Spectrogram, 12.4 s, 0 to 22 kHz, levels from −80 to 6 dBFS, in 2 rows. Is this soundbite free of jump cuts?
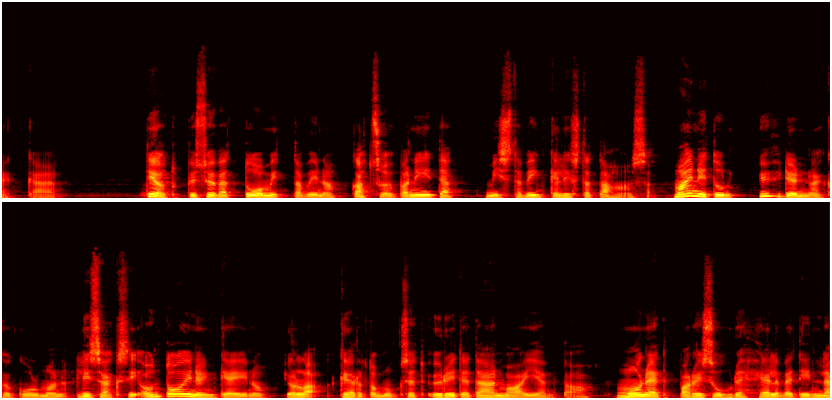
no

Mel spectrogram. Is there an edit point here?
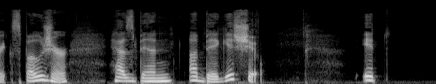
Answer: no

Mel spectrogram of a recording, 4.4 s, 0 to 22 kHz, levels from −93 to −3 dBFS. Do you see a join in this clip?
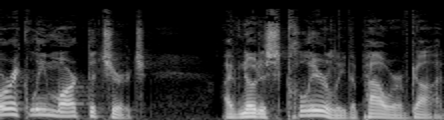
no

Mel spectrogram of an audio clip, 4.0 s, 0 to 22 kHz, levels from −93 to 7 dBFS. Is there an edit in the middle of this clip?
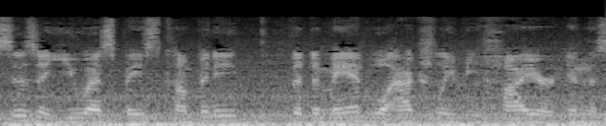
yes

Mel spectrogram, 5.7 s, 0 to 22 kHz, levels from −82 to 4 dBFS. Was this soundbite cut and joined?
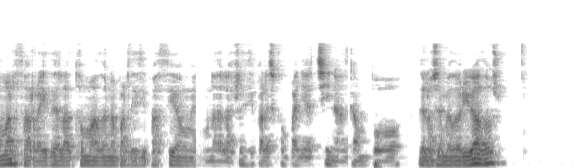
yes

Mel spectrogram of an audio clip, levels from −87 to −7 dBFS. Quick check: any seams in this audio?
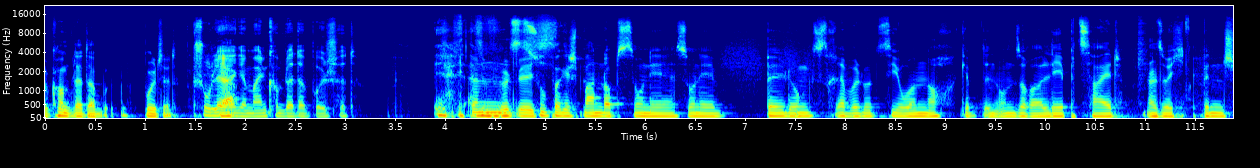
yes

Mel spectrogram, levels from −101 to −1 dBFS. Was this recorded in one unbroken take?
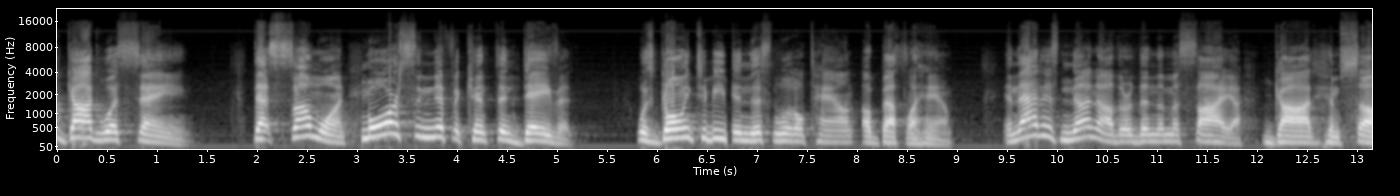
no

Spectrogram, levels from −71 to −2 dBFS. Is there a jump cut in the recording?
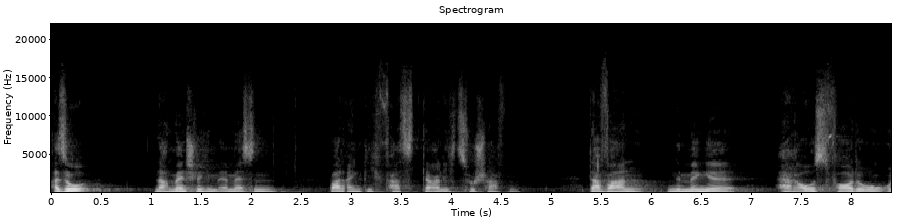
yes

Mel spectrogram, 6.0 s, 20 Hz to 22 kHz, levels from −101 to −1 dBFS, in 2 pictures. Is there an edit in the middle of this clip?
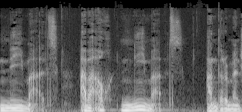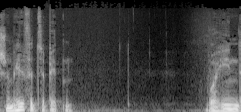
no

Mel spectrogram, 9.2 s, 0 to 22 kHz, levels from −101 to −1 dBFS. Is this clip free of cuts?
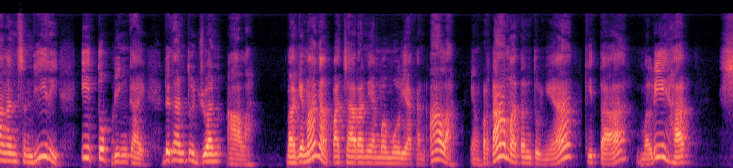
no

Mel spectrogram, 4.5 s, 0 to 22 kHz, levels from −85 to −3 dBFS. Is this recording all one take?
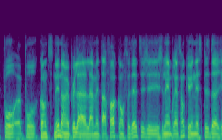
yes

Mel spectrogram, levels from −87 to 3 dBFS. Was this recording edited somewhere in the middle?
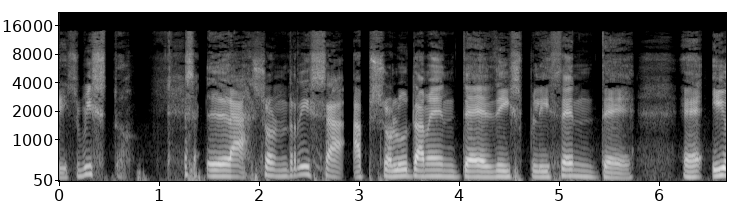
yes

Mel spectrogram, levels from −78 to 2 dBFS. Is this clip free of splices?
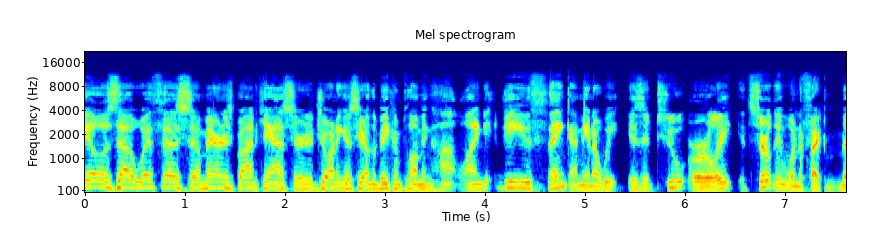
yes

